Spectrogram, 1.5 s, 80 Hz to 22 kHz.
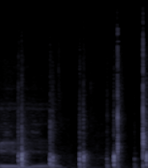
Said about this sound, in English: Clap it up for episode 16.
